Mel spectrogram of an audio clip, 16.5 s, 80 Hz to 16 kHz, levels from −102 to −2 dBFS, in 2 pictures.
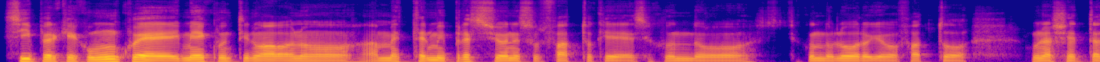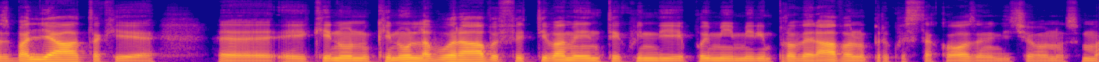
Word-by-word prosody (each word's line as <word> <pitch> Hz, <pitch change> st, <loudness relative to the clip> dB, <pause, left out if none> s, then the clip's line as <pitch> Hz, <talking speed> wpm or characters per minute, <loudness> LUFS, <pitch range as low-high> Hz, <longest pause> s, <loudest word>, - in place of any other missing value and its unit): Sì, 150 Hz, -1 st, +4 dB
perché, 120 Hz, -1 st, +2 dB
comunque, 120 Hz, -2 st, +6 dB
i -, -, 0 dB
miei 120 Hz, +2 st, +4 dB
continuavano 110 Hz, -3 st, 0 dB
a 100 Hz, -, -4 dB
mettermi 110 Hz, +1 st, 0 dB
pressione 115 Hz, -2 st, 0 dB
sul 105 Hz, -2 st, -10 dB
fatto 105 Hz, -1 st, -5 dB
che, 100 Hz, -1 st, -3 dB
secondo 100 Hz, -2 st, -5 dB, 0.2 s
secondo 105 Hz, -1 st, -4 dB
loro, 110 Hz, 0 st, +2 dB
io 100 Hz, -, -3 dB
avevo 100 Hz, -1 st, -3 dB
fatto 105 Hz, -3 st, -6 dB, 0.4 s
una 110 Hz, -2 st, +1 dB
scelta 105 Hz, +1 st, -3 dB
sbagliata 120 Hz, +2 st, +3 dB
che, 100 Hz, -3 st, -5 dB, 0.4 s
uhm, 105 Hz, -, -4 dB, 0.4 s
e 105 Hz, -2 st, -5 dB
che 110 Hz, -, -2 dB
non 110 Hz, -1 st, +1 dB
che 120 Hz, -, -3 dB
non 120 Hz, +1 st, +4 dB
lavoravo 120 Hz, +1 st, +3 dB
effettivamente. 110 Hz, -1 st, -1 dB
Quindi, 105 Hz, -2 st, -3 dB
poi, 110 Hz, 0 st, -3 dB
mi 105 Hz, -1 st, -1 dB
mi 105 Hz, +1 st, -3 dB
rimproveravano 105 Hz, 0 st, 0 dB
per -, -, -11 dB
questa -, -, -11 dB
cosa, 100 Hz, 0 st, -3 dB
mi 95 Hz, 0 st, -7 dB
dicevano, 95 Hz, +1 st, -8 dB
insomma, 100 Hz, +2 st, -8 dB
110 Hz, 150 wpm, -23 LUFS, 105-115 Hz, 0.4 s, comunque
